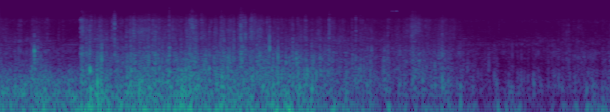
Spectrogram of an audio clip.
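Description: A mountain bike riding over a leaf-covered dirt trail: the tyres crunch through dry leaves and the bike rattles, with many small clicks over a low rumble. It is loudest for the first four seconds or so, then eases as the bike slows or smooths out.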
